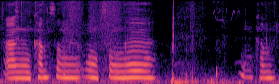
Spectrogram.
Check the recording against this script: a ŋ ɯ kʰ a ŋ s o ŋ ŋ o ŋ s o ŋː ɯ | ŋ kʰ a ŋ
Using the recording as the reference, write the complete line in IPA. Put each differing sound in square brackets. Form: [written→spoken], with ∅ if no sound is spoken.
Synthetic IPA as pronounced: a ŋ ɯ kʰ a [ŋ→m] s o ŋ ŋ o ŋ s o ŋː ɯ | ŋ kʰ a [ŋ→m]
